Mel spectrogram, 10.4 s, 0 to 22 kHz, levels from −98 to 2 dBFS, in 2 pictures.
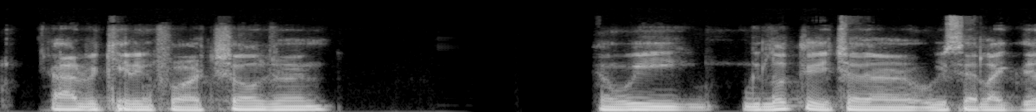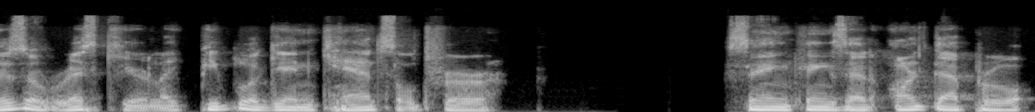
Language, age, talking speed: English, 20-39, 180 wpm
